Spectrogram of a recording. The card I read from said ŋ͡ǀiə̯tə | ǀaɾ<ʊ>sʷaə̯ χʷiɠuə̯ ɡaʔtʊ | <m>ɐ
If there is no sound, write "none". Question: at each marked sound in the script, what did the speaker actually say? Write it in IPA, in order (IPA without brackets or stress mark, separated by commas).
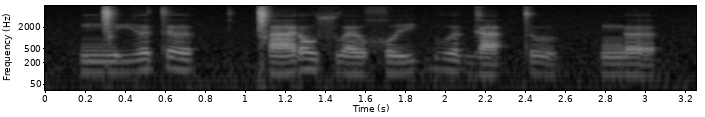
ɔ, ŋ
